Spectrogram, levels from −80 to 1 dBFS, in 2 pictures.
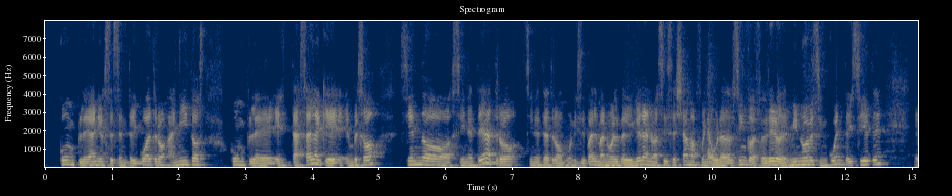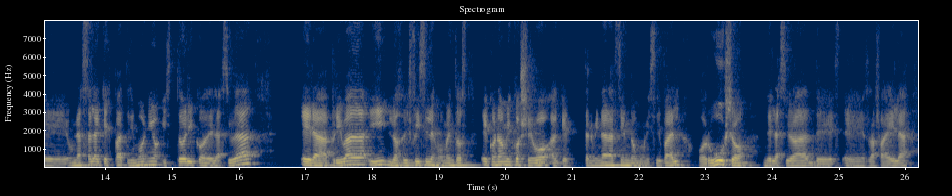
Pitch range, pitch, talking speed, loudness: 130-160 Hz, 140 Hz, 130 wpm, -25 LUFS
